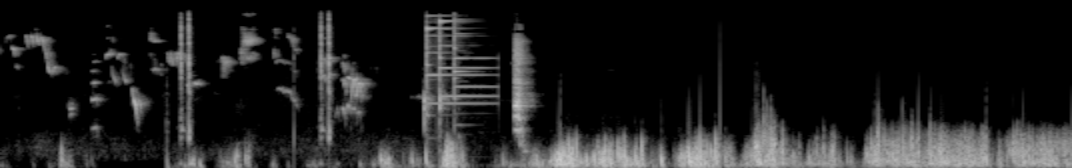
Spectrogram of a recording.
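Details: Tui singing somewhere in New Zealand among yellow kōwhai blossoms: scattered high whistles and clicks, then a ringing bell-like chime, followed by several seconds of loud low rumbling noise.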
